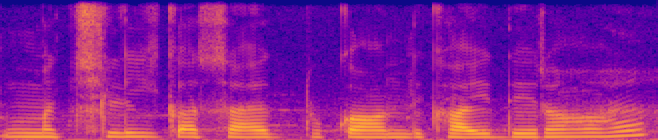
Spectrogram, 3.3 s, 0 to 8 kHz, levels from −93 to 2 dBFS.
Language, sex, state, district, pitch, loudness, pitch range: Hindi, female, Jharkhand, Deoghar, 205 Hz, -19 LUFS, 195-215 Hz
